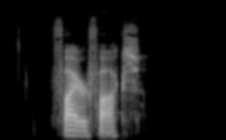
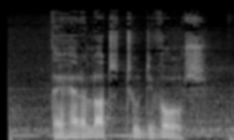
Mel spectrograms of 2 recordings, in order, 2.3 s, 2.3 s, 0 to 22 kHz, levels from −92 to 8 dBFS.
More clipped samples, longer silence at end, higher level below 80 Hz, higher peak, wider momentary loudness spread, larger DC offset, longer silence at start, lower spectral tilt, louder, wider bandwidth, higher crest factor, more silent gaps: neither; first, 0.9 s vs 0 s; second, -80 dBFS vs -46 dBFS; about the same, -2 dBFS vs -2 dBFS; second, 8 LU vs 14 LU; neither; first, 0.55 s vs 0.1 s; second, -2.5 dB/octave vs -6 dB/octave; about the same, -22 LUFS vs -22 LUFS; second, 13.5 kHz vs 16 kHz; about the same, 22 dB vs 22 dB; neither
